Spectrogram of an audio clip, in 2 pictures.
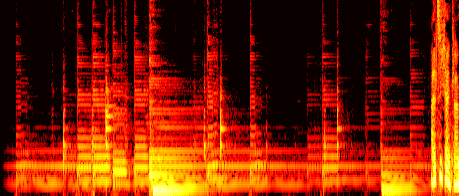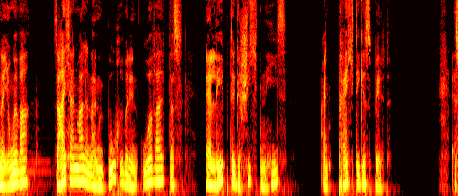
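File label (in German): erzaehlung, deutsch männer; sprecher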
